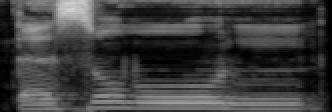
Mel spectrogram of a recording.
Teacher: تا کو نون سے ادا کرنا ہے، سین کی سیدھی باریک ہوگی، سین کو را کے سامنے لانا ہے، را کے اوپر تشدید زور دیں گے. تسرون، اور را کو موٹا کرنا ہے، آگے نون کے سامنے لانا ہے، نون کے اوپر تشدید زور دیں گے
